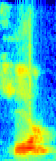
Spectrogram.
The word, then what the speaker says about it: Clerk: grow your madman mathematical physicists Scottish gardening James Clark Maxwell though his middle name is spell CL the art a clerk the Scottish pronounce things however they wanted not they really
